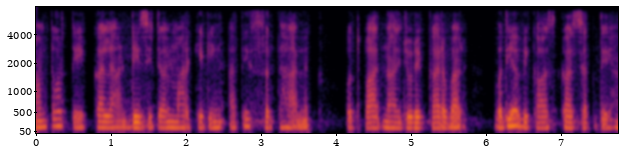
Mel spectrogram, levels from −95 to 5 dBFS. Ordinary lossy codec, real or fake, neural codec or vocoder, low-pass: none; fake; codec, 44.1 kHz, 7.8 kbps, DAC; 7.2 kHz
